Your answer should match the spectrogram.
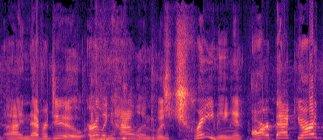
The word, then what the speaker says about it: Erling Haaland: She showed me a video of Erling Haaland.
